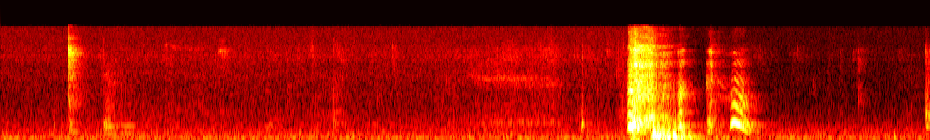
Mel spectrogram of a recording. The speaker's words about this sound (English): I don't usually cough. This is quite a novelty for me.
